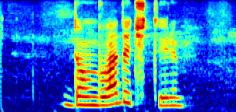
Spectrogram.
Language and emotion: Russian, neutral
